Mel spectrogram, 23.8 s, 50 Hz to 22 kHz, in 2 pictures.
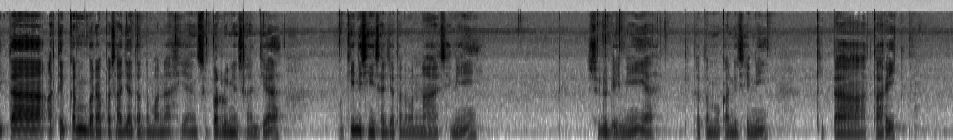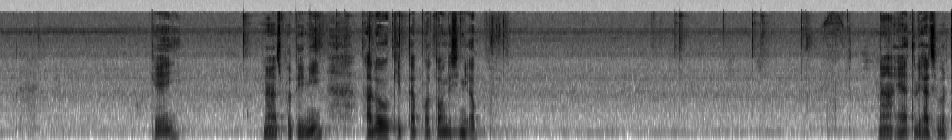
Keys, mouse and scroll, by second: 1.0 click, 1.6 click, 2.6 click, 4.2 click, 7.5 click, 7.8 ctrl+scroll down 2, 9.6-15.1 drag, 15.8 click, 16.1 click, 16.4 click, 16.5-17.1 scroll up 2, 17.2 click, 18.1 ctrl+y, 20.3 middle click, 21.3 middle click, 22.0-22.6 ctrl+scroll up 4, 23.2-23.8 ctrl+scroll down 4.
